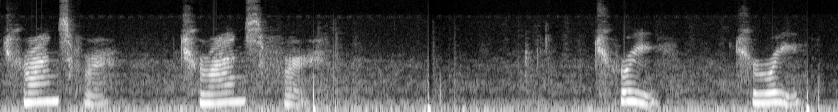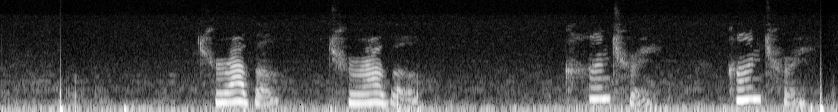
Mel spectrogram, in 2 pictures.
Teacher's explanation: If T is followed by an R, do not use true T. Instead, use the combination CH.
